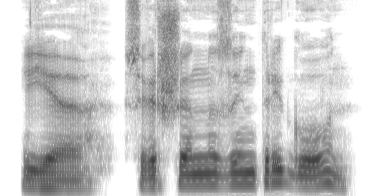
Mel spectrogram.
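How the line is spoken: Soft purr. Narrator (Russian): мурлыкает он мягко

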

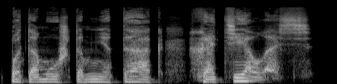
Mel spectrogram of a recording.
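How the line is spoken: Drawn-out drawl. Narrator (Russian): протянул Шерхан

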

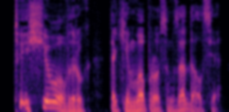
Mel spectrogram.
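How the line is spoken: Chuckling laugh. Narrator (Russian): хохотнул граф Рейнеров

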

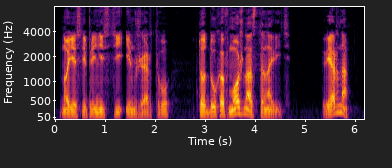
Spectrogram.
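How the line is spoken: Calm. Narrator (Russian): Бигги спокойно проговорила

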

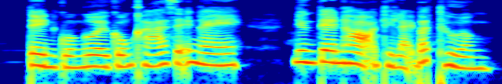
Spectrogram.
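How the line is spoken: Old man sighing. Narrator (Vietnamese): Lão nhân áo gai thở dài nói

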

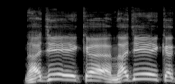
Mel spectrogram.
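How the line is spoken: Shouting. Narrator (Russian): кричал Данила

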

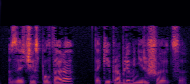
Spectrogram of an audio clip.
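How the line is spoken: Gruff mutter, police general. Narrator (Russian): буркнул генерал Шведов, начальник московского полицейского управления

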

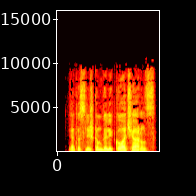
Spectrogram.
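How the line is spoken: Plain. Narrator (Russian): сказала она

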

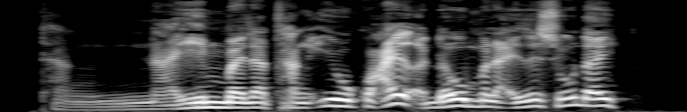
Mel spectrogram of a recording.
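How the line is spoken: Barked question. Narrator (Vietnamese): quát hỏi rằng

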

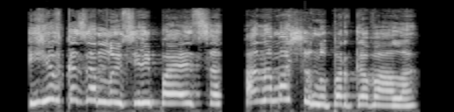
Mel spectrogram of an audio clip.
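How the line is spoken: Joyful squeal, then matter-of-fact. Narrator (Russian): радостно взвизгнула Евдокия и тут же обыденно пояснила

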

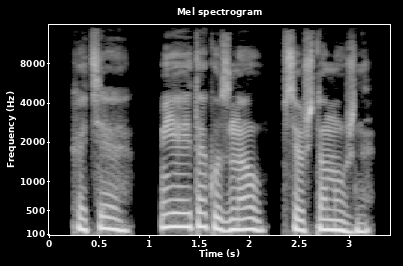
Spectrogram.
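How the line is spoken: Sad wolf. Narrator (Russian): грустно ответил волк

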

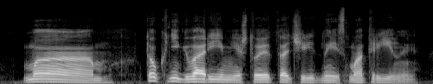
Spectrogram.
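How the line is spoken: Heavy sigh. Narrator (Russian): Алиса тяжело вздохнула

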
